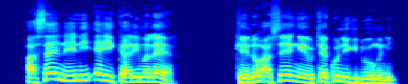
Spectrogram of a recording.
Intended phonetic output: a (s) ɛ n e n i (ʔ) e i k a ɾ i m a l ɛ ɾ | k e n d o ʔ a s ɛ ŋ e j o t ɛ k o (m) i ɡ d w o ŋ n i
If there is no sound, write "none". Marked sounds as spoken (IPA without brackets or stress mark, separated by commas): s, ʔ, n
